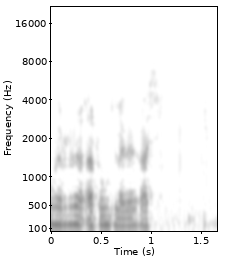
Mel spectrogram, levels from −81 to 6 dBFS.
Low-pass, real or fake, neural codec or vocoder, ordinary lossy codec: 7.2 kHz; real; none; AAC, 48 kbps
